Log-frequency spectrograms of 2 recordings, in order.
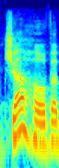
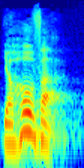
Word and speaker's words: Jehovah: Some say Jehovah, but that can't be because the Hebrews don't have the J sound. They would pronounce it Yehovah. If it was Jehovah, it'd be Yehovah.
